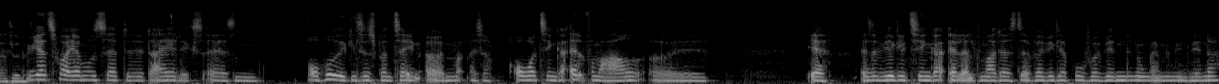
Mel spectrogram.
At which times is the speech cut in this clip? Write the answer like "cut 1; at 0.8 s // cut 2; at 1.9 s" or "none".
none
